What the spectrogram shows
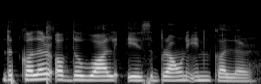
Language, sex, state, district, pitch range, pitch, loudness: English, female, Arunachal Pradesh, Longding, 185-210 Hz, 190 Hz, -14 LUFS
